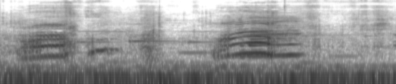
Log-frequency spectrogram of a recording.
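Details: Cat giving two drawn-out nasal meows, the second longer and rising then falling, over a steady low hum with faint background music.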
